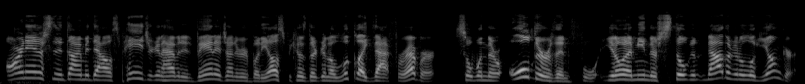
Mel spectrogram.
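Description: A man in his thirties with a high, piercingly bright voice co-hosts a casual podcast. He jokes and laughs his way through the chat, cutting in over his partner. The sound is dry and close, with no room echo. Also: lively intonation, rapid-fire, few pauses. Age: 30s. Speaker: podcast co-host.

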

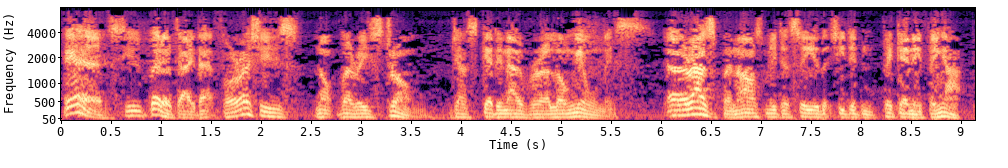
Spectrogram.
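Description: A world-weary British spy talks in a very low register with sardonic, streetwise dryness. It is 1970s radio drama, slightly muffled with faint hiss behind. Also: male voice, sing-song, normal speed, hardly any pauses. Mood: dry banter. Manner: dry, sardonic, slangy. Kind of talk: 1970s radio spy drama, acting and first-person narration.

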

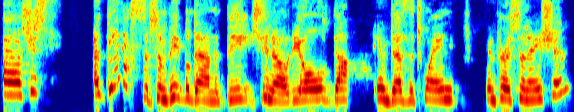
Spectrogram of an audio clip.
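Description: A sarcastic, impatient grown daughter in an audio play , acted by a woman. Her high voice swings widely in pitch and sounds hostile, in a dry close recording. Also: animated, normal speed, no echo. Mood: tense, evasive.

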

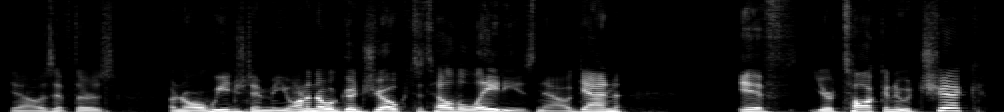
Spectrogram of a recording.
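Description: A man hosting a fantasy football podcast, talking casually with profane, joking asides and sudden jumps in pitch on key words. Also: fast, smooth, no echo, clean studio sound.

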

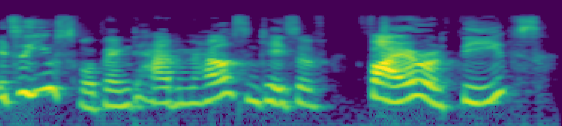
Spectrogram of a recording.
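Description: A woman voicing a cheerful, theatrical young gentleman who teases and exclaims, as character dialogue in an audiobook. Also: a little high, expressive, normal speed, voice pushed up. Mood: teasing, jovial. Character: cheerful, teasing young gentleman, tall and melodramatic.

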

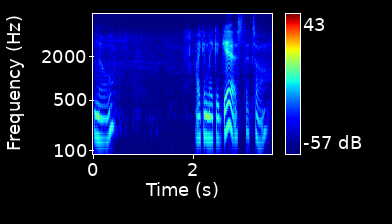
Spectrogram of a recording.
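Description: A woman's voice: low-pitched, takes it slowly, vocal fry, a little mellow, slightly rough, heavily acted. Wistful, guarded woman, muffled old radio. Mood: defensive, troubled. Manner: wistful, dramatic. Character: lonely, wistful, guarded young woman under suspicion. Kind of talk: 1950s radio drama acting. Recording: noisy, muffled 1950s radio recording.

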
